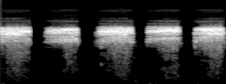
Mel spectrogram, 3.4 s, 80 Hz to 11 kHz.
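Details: Owl perched on a porch in the evening of April 9, 2012, making loud drawn-out hissing screeches, each lasting about half a second, five in quick succession with light thuds between.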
